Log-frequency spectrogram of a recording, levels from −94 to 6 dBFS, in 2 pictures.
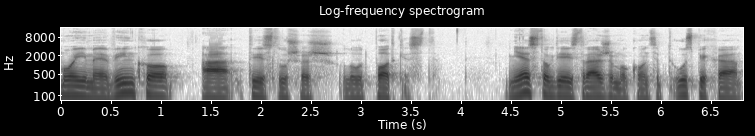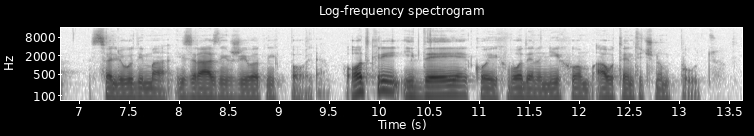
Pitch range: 85-105 Hz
